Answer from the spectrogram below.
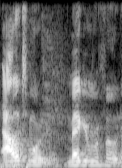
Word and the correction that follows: Rapinoe: What'd you just say? – I don't know how to say it. It's Megan. – I thought it was Rapinoe. – Rapinoe.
